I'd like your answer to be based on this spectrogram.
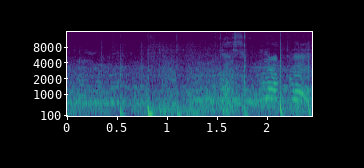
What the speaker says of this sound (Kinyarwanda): dore ngiyo roketi rocanye dore ngiyo roketi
